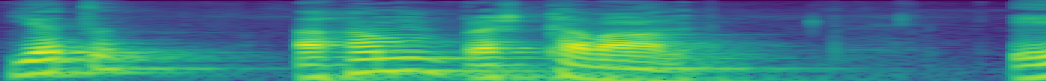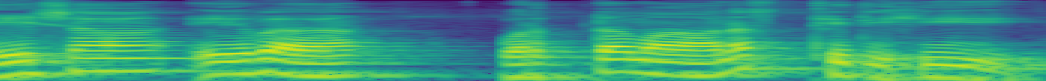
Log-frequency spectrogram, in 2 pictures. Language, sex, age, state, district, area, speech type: Sanskrit, male, 18-30, Karnataka, Uttara Kannada, urban, spontaneous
